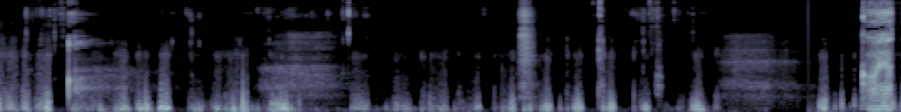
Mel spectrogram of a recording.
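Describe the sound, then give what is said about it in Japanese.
Ear cleaning with an ear pick: intimate scratching and scraping deep inside the ear, a steady run of soft rubbing strokes with occasional crisp clicks, fairly loud and continuous with brief pauses, along with faint breathy sounds. “奥の方をカリカリってされると心地いいね。音も感触も全部気持ちいいよね。”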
